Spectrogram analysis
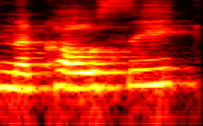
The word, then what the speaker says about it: Nicosia: me something about your script how do you pronounce it it's nicosia king of new york oh yeah i thought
